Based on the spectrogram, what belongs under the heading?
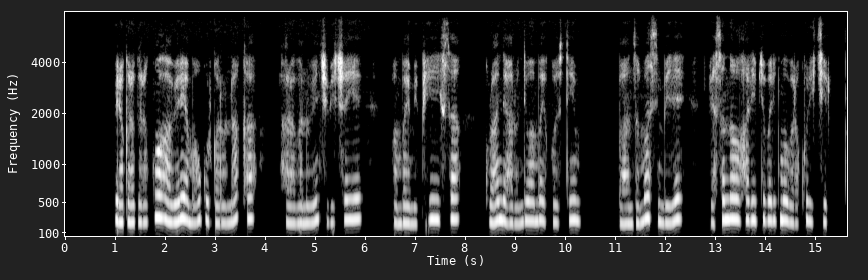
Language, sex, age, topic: Kinyarwanda, female, 18-24, health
